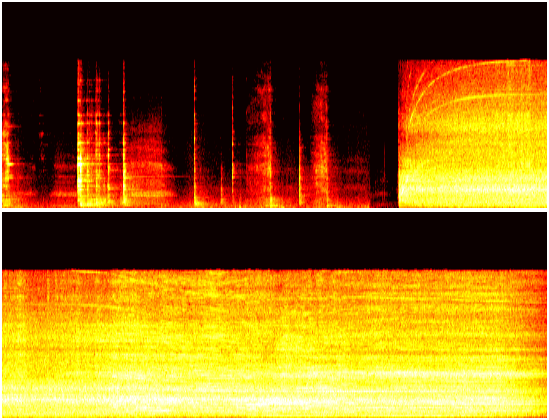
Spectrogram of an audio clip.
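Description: Light scratching and taps as cut lines are marked on a steel flat bar against a speed square. About six seconds in, an angle grinder with an abrasive cutoff wheel starts abruptly and cuts through the steel with a steady high whine and grinding noise, then winds down near the end.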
